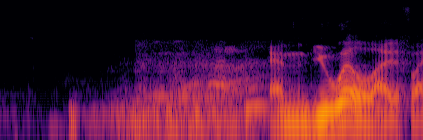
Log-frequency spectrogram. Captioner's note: audience laughs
